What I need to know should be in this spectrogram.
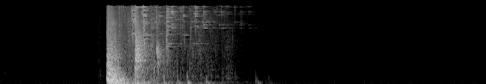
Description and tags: neon tube smash explode shatter glass debris
debris, neon, smash, tube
